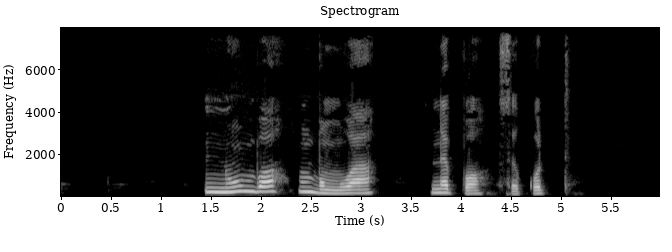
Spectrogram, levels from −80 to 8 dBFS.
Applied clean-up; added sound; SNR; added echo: none; none; none; none.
